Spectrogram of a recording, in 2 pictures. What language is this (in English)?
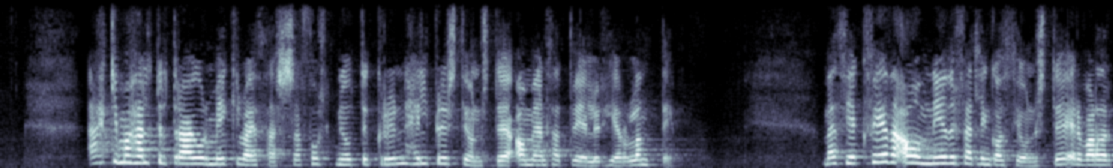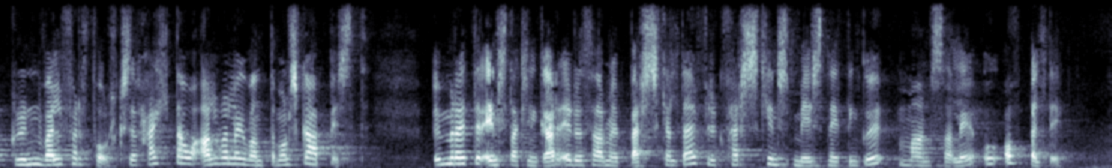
Icelandic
